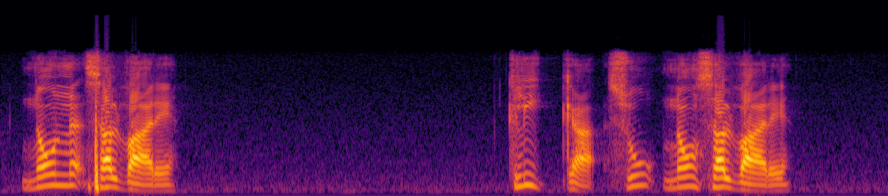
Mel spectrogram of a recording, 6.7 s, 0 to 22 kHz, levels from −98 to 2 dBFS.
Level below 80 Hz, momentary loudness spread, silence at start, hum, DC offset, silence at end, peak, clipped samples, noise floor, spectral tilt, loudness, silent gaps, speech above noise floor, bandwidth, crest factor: -70 dBFS; 13 LU; 0.15 s; none; under 0.1%; 0.75 s; 0 dBFS; under 0.1%; -62 dBFS; -4 dB/octave; -17 LUFS; none; 45 dB; 7.8 kHz; 20 dB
